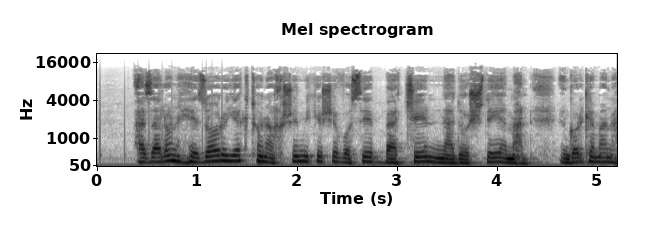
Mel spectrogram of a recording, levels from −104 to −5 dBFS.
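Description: From 0.04 to 1.27 s, a train of clicks ticks over the speech: about ten similar pops at roughly 7.4 per second, unevenly spaced and about as loud as the speech itself. It is likely interference from nearby equipment or a faulty connection or power supply.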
